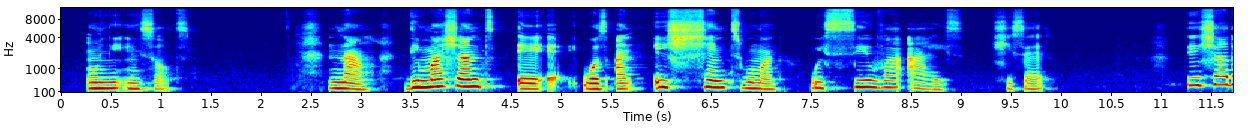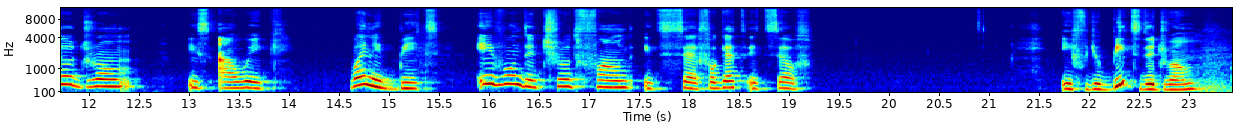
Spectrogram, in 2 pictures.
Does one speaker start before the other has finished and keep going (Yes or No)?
No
